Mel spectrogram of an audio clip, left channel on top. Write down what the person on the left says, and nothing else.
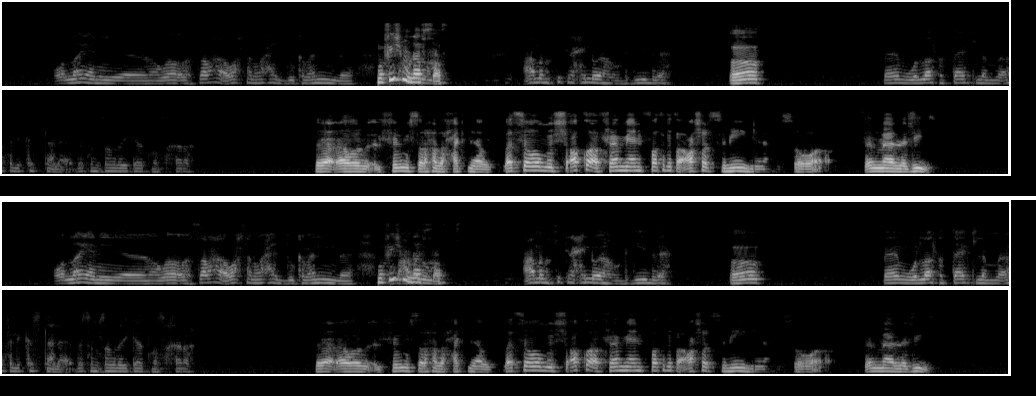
مفيش
منافسه اصلا
اه
لا هو الفيلم الصراحه ضحكني قوي بس هو مش اقوى افلام يعني في فتره 10 سنين يعني بس هو فيلم لذيذ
